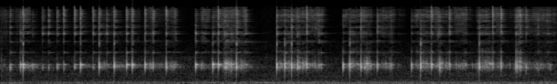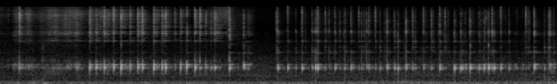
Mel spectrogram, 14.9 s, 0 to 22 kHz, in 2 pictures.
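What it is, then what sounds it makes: Hammered copper coffee pot tapped with nails. Long painted nails tap rapidly on the side and base of a small, hollow, empty hammered copper cezve with a long wooden handle. The result is a dense patter of quick, bright metallic clicks, each carrying a short ringing tone near 960 Hz. The tapping comes in bursts separated by brief pauses.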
